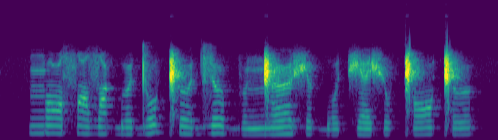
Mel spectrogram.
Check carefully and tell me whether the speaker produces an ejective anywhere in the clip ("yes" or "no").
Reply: no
